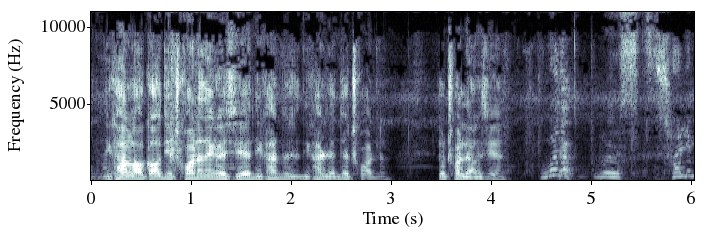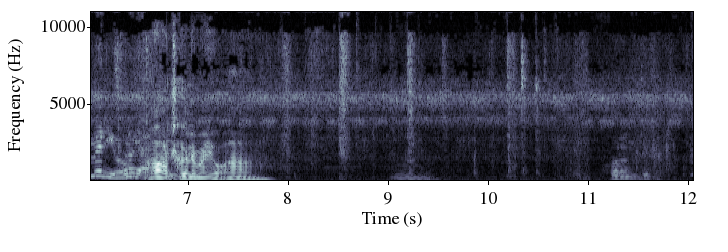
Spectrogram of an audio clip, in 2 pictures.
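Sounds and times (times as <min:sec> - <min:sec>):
crickets chirping faintly: 0:00.0 - 0:12.0.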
